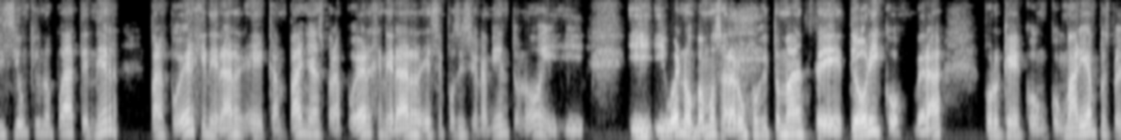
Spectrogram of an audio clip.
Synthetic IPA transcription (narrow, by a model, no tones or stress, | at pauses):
isjo̞ŋke̞uno̞pwe̞ðat̪e̞ne̞ɾ | paɾapo̞ð̞e̞ɾxe̞ne̞ɾaɾekampaɲaspaɾapo̞ð̞e̞ɾxe̞ne̞ɾaɾe̞se̞po̞s̬isjo̞namje̞nt̪o̞no̞iʔiiːβwe̞no̞βamo̞saβlaɾumpo̞kit̪o̞maset̪e̞o̞ɾiko̞be̞ɾðapo̞ɾke̞ko̞ŋko̞nmaɾjampwespɾe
